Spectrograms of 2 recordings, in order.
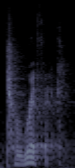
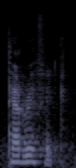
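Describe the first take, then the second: First: Said in the usual way. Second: "Terrific" as tair-RIF-ic; higher Polish-accented "Terrific"; Polish air sound. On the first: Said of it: "is gonna get that switch". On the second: Shown as a demonstration. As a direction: stress second syllable of "Terrific", air for ER. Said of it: "emphasis on the second syllable".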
